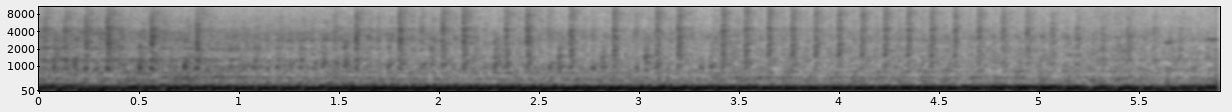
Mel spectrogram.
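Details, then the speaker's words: LS-swapped BMW E36 with a 4.8 V8 that failed after a hard spin while drifting, possibly oil-starved: a steady metallic knock about three times a second over a rough idle, suspected rod knock, with metal shavings on the dipstick. "you could i'm sure you could kind of hear the noises going on there from that video of you pulling in but doesn't sound good i'll be honest definitely sounds sort of like the top end"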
